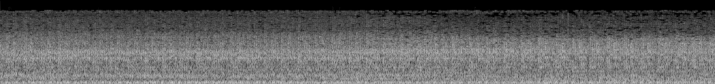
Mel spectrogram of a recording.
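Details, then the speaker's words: 1999 Ford F-350 with a ZF6 transmission at 299,000 miles, with the engine resealed and a new water pump and thermostat: a steady, even diesel idle clatter with no misses or knocks. Normal idle. "water pump is new thermostat is new it sounds healthy very healthy"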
